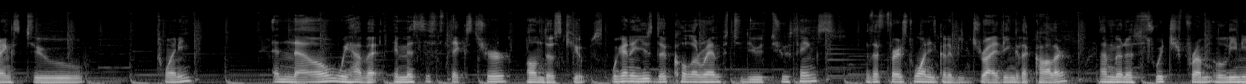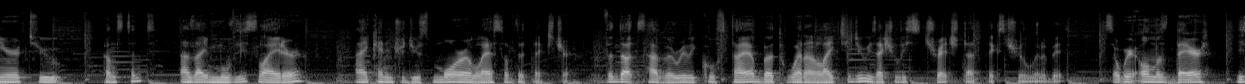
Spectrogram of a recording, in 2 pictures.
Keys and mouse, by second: 12.0-13.2 drag, 14.0-15.7 drag, 15.7-18.3 middle drag, 23.2 click.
